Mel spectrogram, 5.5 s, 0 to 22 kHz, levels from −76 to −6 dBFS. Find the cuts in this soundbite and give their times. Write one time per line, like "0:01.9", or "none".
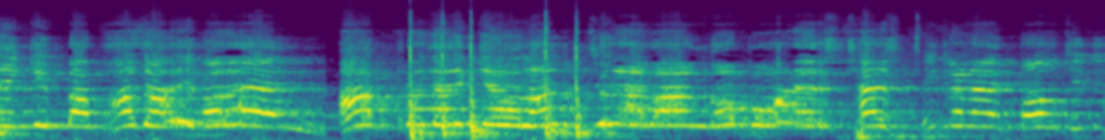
0:01.6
